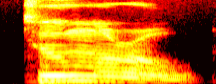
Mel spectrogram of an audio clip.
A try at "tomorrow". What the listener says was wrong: No, chu. Trate de poner así la boca, mire. Chu. La primera sílaba es la que tiene que cambiar el sonido, porque lo está haciendo muy redondo.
